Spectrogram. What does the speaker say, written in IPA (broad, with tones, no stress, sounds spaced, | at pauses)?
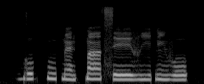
ɡ o˧ k͡p u˧ ɓ ɛ̃˨ k͡p ã˦ s eː˨ v i˨ ɗ ĩ˧ v o˧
